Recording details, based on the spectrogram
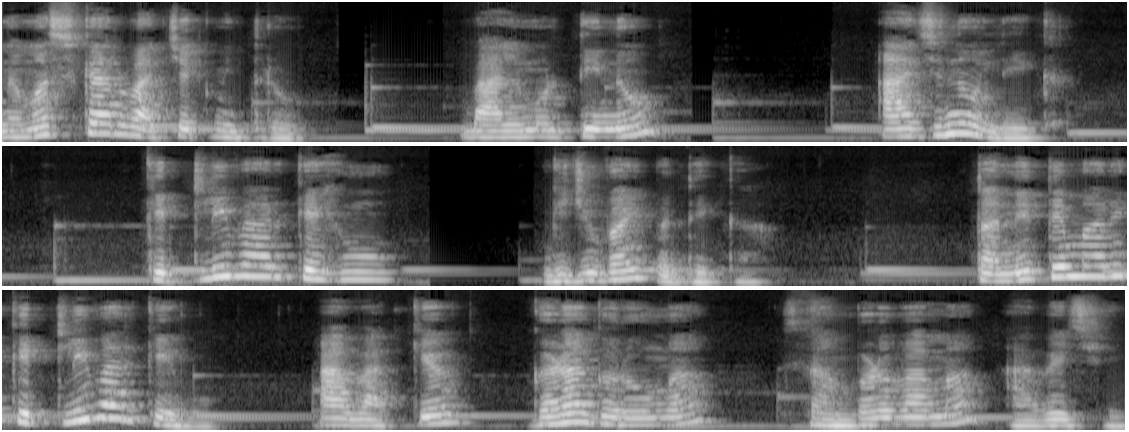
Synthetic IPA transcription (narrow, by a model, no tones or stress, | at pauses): nəməskaɾʋat͡ʃəkmɪt̪ɾo | balmuɾt̪ino | ad͡ʒnolekʰ | keʈliʋaɾkɛɦũ | ɡid͡ʒubʱaipəd̪ʱeka | t̪ənet̪emaɾekeʈliʋaɾkɛɦʋũaʋakjəɡʱəɽ̃ãɡʱəɾomã | sãmbʱəɭʋamãaʋet͡ʃʰe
